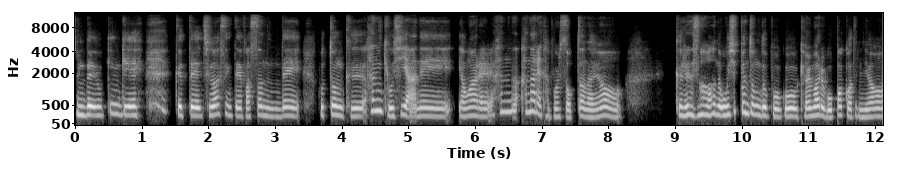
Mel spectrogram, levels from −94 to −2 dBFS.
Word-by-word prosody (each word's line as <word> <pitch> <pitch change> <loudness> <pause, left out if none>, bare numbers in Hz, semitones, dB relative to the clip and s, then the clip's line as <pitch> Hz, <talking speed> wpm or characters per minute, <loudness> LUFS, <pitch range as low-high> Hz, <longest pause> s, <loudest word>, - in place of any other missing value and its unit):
근데 235 -2 +5
웃긴 245 +4 -3
게 230 -1 +3 0.5
그때 455 -2 +3
중학생 245 +1 -1
때 210 -1 0
봤었는데 205 0 -2 0.3
보통 225 -1 +1
그 205 -1 0
1 340 +1 +1
교시 210 -1 +1
안에 205 -1 -1
영화를 200 -1 -1
한나 315 +2 -4
하나를 305 -3 0
다 205 0 -11
볼 195 +1 -5
수 195 -1 -4
없잖아요. 195 +2 -1 0.7
그래서 230 +1 0
한 255 -3 +2
50 240 +8 +2
분 295 -1 +1
정도 235 -4 +2
보고 200 0 +2
결말을 210 +2 +3
못 180 0 0
봤거든요. 200 -2 -1
220 Hz, 265 characters per minute, -23 LUFS, 200-240 Hz, 0.7 s, 근데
